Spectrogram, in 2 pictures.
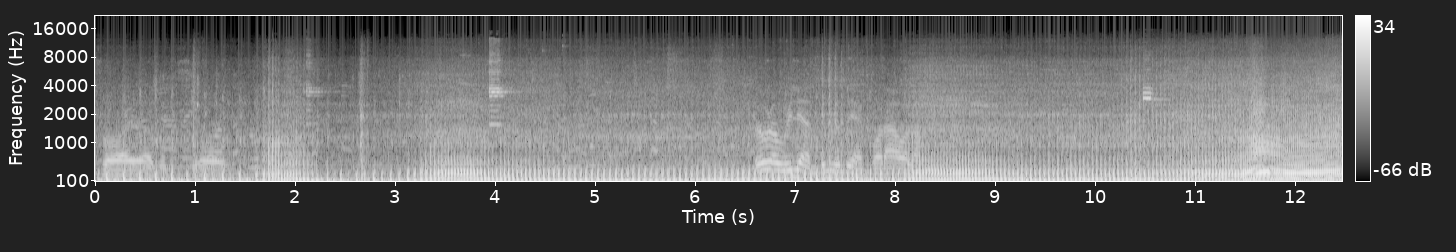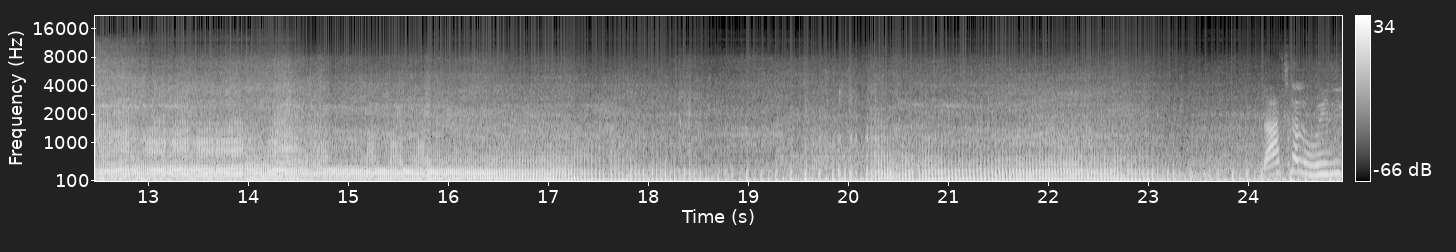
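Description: Dirt bike engine running, its revs climbing about halfway through as the bike pulls away, then holding steady while it rides on. Voices are heard over it in the first half.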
